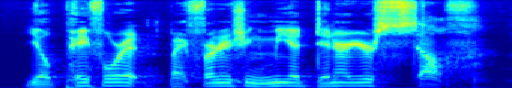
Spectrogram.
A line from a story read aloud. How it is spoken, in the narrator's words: growled Buster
